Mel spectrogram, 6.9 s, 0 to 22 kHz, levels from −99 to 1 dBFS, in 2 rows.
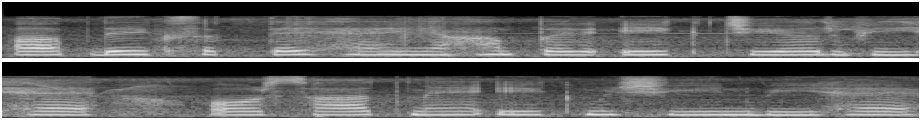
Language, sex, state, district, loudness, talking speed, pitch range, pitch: Hindi, female, Himachal Pradesh, Shimla, -18 LUFS, 150 wpm, 230-245 Hz, 235 Hz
